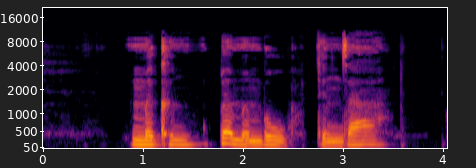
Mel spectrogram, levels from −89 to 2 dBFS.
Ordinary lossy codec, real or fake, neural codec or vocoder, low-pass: AAC, 48 kbps; real; none; 10.8 kHz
